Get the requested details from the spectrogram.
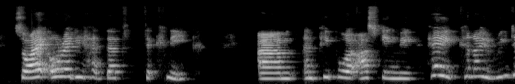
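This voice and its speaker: In a Polish accent, a woman speaks at a moderate pace with a raised, projected voice. Her pitch is high with ordinary variation, and her tone is bright and sharp. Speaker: therapist and author. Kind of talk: interview.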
